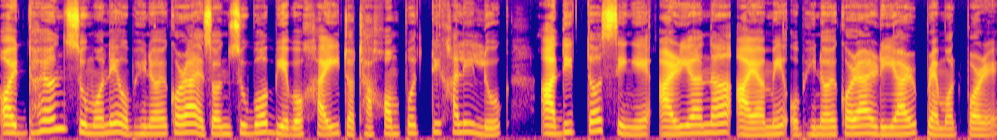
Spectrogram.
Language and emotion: Assamese, neutral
